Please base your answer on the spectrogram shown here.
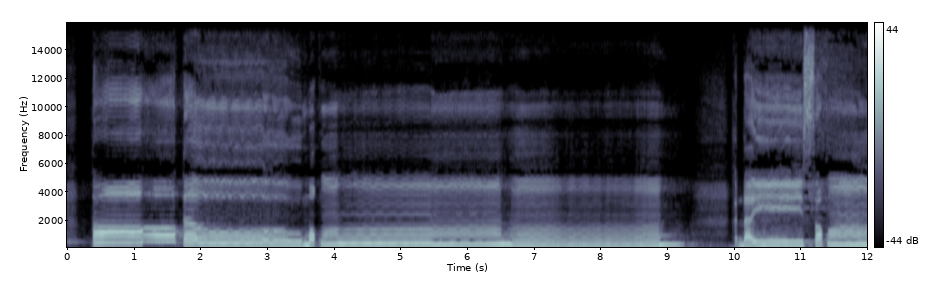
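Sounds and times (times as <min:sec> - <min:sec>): person chanting: 0:10.0 - 0:12.0.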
